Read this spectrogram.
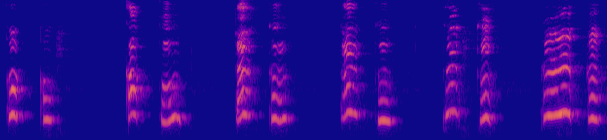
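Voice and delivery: very high, loud cuckoo calls; cuckoo clock. Acted. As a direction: sing out each cuckoo like the clock. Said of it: "cuckoo clock struck six".

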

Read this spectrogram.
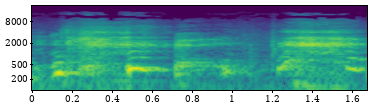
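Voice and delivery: breathy laugh. Real, not acted. Laughs about sleeping.

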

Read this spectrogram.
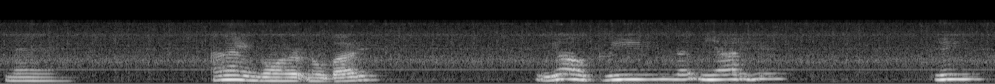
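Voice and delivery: high, slow plea; pleading. Retold or imitated. Strapped in the chair, begging the staff, pleading.

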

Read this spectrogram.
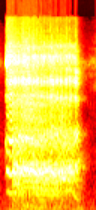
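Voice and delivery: low loud annoyed groan; exasperated sigh. Retold or imitated. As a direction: groan before answering. Respuesta exasperada.

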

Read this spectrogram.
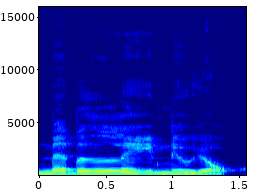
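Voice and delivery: a slow, drawn-out mock American ad accent. Shown as a demonstration. Vlogger naming his eyebrow pencil brand, hammed-up in an American ad accent. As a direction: stretch Maybelline New York out like a Western commercial. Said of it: "พูดยังไงดีให้มันสำเนียงได้นะ".

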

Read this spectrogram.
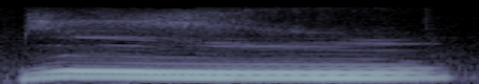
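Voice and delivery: loud high buzzing engine sound; buzzing plane noise. Acted. Teacher imitating a plane for the students. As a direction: buzz like a plane flying by.

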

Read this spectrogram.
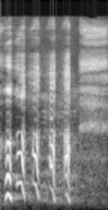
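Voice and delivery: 高而松口气的笑; 听到答案后松了口气，笑出声; relieved laugh. Real, not acted. Laugh after son's answer. (如释重负地笑)

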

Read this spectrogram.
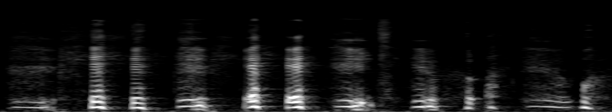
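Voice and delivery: high, quiet run of giggles; giggling fit. Real, not acted. Amused by how the model looks, high giggles. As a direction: giggle helplessly for a few seconds.

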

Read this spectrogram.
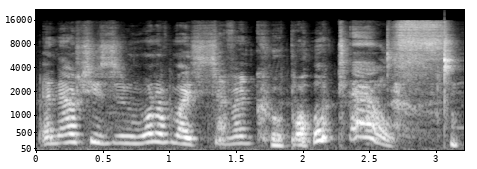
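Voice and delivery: high, loud hammed-up villain; villain letter voice. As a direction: gloat like a cartoon villain. Reading Bowser's letter in voice.

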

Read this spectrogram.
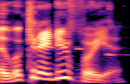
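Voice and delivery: plain reading voice

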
